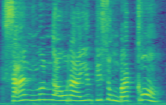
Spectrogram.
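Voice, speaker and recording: A woman's voice: very high-pitched, steady tone, measured pace, sharp tone, exaggerated voice. An actress with an Ilocano accent playing a pert, indignant young woman being courted in a comedy radio drama.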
